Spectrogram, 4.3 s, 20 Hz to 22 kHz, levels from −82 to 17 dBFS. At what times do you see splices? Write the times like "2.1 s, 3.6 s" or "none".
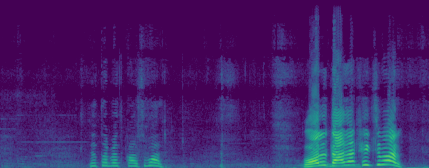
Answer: none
